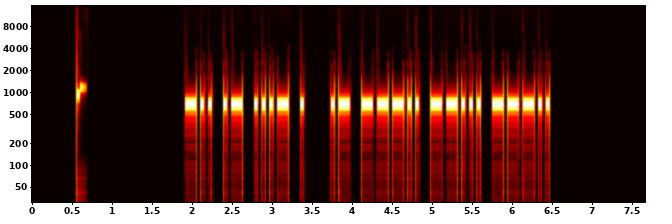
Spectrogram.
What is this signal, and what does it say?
Morse code, heard as a keyed tone, about 25 wpm, 700 Hz. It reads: DAVE A878
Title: CWT Exchange 25wpm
